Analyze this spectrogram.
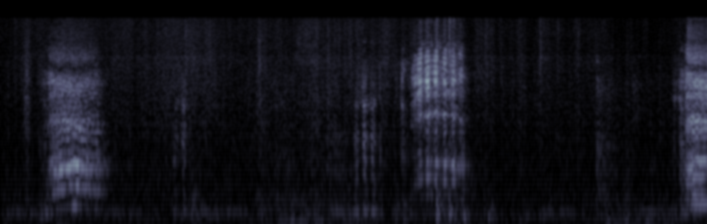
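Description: Lambs bleating: three wavering calls, about half a second in, about four seconds in, and right at the end. The last call falls in pitch.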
